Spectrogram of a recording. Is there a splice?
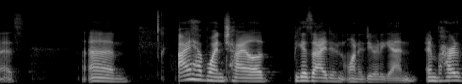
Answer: yes; 1 cut; at 1.7 s

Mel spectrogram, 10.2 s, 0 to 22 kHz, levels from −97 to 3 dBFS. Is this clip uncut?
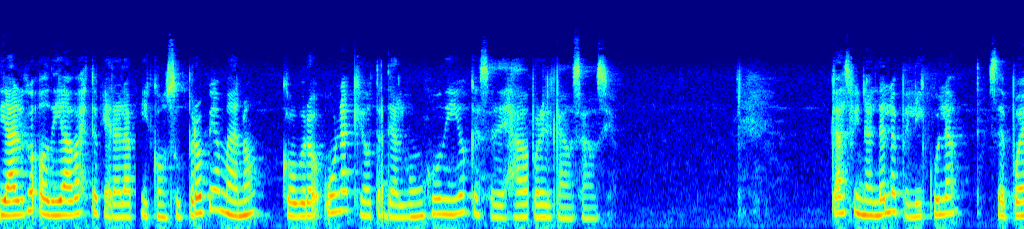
no; 5 cuts; at 1.0 s, 1.3 s, 3.8 s, 5.3 s, 8.5 s

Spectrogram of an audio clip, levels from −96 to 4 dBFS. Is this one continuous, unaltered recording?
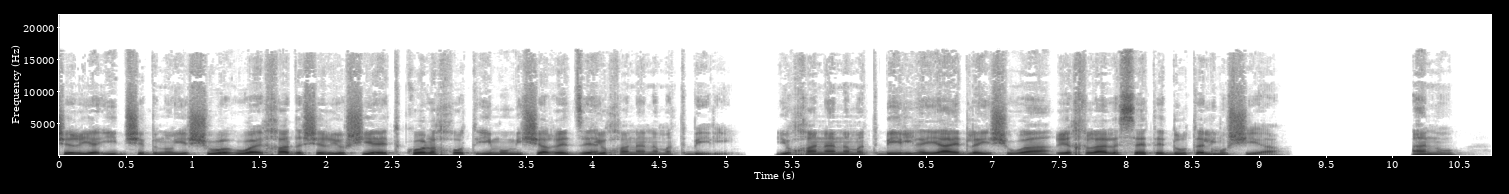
no; 4 cuts; at 4.0 s, 5.1 s, 7.5 s, 8.6 s

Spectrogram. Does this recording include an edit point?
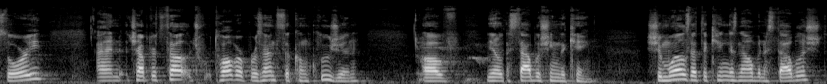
yes; 2 cuts; at 5.0 s, 6.9 s

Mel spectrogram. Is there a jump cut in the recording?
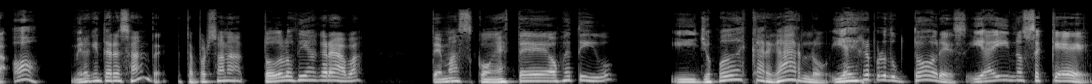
no; 0 cuts

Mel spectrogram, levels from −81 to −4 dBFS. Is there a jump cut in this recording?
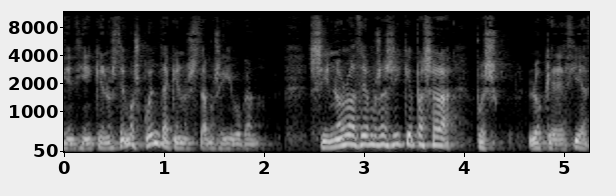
no; 0 cuts

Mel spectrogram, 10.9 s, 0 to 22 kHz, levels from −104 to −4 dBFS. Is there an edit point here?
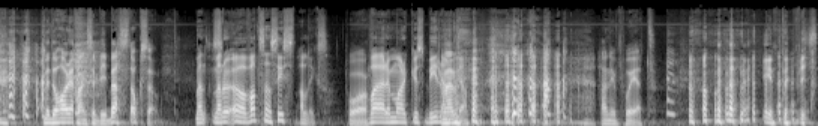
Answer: yes; 4 cuts; at 1.0 s, 3.0 s, 3.9 s, 5.9 s

